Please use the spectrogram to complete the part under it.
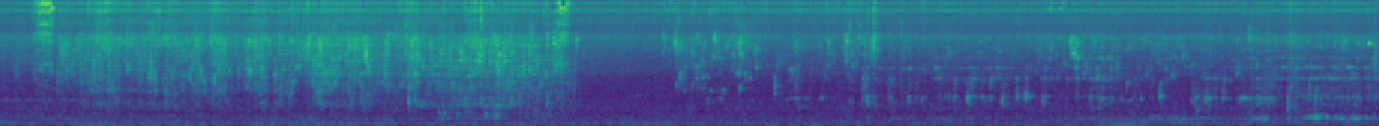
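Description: Bitter gourd being washed under running tap water, a steady close splashing stream for several seconds that drops to quieter trickling and dripping, with no voices.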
